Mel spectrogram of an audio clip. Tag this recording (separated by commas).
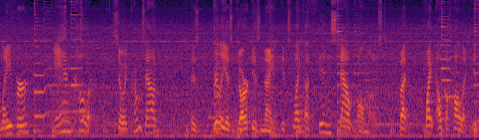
Music, Speech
